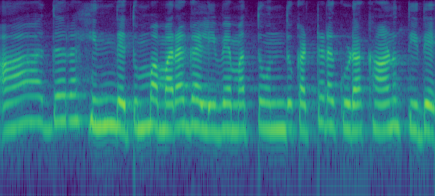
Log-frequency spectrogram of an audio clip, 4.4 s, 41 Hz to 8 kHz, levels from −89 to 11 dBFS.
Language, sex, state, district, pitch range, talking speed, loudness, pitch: Kannada, female, Karnataka, Dakshina Kannada, 245-270 Hz, 135 wpm, -17 LUFS, 255 Hz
